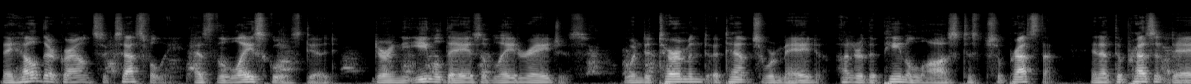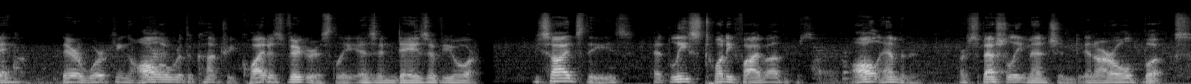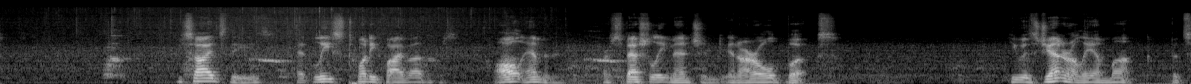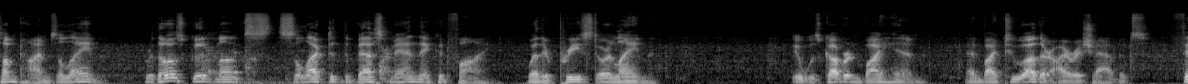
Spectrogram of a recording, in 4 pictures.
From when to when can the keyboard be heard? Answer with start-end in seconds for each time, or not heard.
not heard.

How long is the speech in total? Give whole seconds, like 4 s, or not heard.
42 s.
